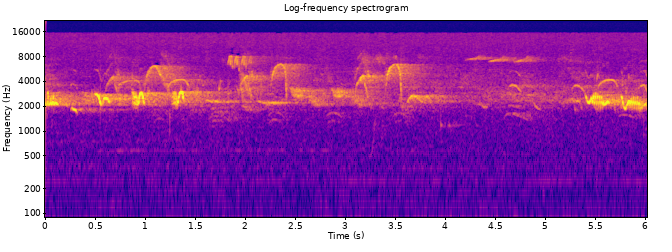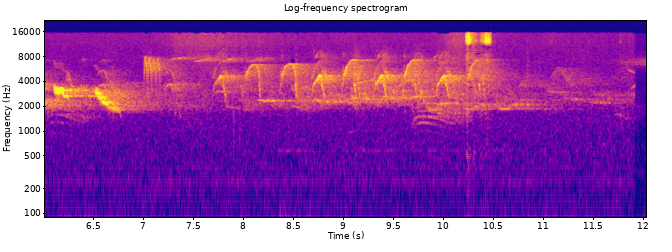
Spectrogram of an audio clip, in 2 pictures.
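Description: Songbirds singing in a forest: a continuous run of short, high, arched chirps and trills, busiest near the start and again at about five to seven seconds.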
